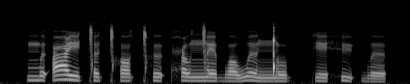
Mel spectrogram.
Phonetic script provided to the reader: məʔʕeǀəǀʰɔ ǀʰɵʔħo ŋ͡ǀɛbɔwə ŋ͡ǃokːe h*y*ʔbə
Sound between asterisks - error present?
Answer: no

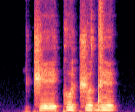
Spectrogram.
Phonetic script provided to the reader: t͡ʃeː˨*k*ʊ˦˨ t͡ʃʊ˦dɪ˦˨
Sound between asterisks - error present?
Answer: no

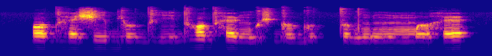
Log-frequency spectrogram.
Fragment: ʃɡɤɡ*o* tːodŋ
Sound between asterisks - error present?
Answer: yes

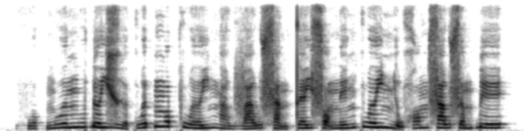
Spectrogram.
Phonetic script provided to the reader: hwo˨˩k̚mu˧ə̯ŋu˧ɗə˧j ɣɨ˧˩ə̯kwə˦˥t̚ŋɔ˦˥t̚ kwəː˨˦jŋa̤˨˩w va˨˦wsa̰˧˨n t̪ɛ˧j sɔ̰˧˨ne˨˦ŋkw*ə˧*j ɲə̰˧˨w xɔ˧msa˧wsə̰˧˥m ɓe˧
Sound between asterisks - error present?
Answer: no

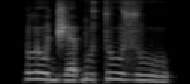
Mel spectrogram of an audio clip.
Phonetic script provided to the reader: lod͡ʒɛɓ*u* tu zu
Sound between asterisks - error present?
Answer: no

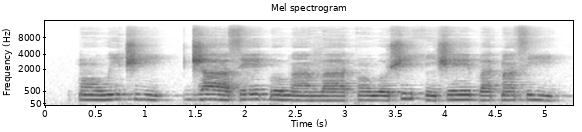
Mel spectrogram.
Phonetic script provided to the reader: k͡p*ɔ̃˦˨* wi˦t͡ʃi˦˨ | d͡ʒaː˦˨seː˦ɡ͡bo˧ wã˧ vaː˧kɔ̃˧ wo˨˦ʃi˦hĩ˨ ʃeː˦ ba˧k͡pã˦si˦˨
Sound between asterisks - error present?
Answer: yes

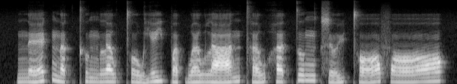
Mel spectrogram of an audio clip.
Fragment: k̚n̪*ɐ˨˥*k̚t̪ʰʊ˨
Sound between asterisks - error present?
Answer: no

